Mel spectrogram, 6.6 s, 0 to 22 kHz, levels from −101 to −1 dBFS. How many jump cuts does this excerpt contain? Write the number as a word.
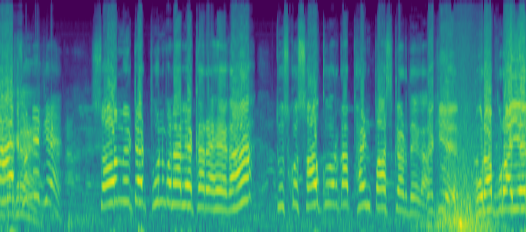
one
